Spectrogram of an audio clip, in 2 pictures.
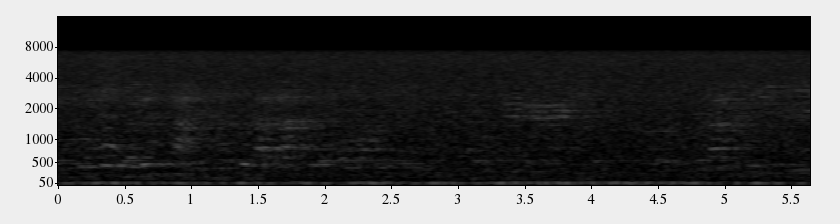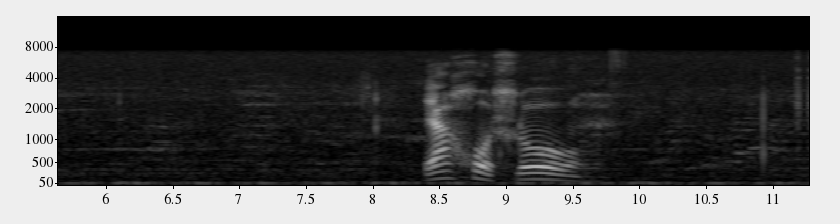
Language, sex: Southern Sotho, male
